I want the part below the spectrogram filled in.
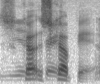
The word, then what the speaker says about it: Skopje: So after Skopje in Macedonia, am I saying it right? – Yeah, you're good. – Skopje.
